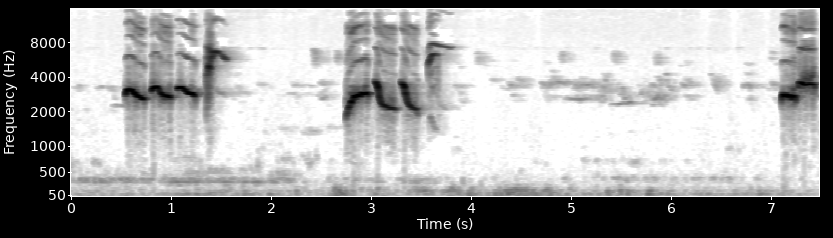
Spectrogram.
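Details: Orange-headed thrush in captivity, prized for strong singing, delivers loud bursts of rapid slurred whistles and sharp high notes, about a second each, separated by pauses with faint low rustling.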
